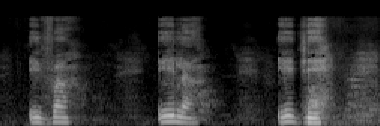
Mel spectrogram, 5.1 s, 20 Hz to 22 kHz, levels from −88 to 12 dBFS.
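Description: From the start, the speech carries HE-AAC compression damage, likely from a low-bitrate encode that fits something around 16 kbps. Nothing survives above 12.3 kHz, and the rebuilt treble sounds synthetic, so s sounds come out gritty and lispy because the copied-up harmonics don't line up with the real ones.

At 4.1 s there's a sudden gain jump of about 13 dB that holds to the end. It's likely a level change applied without any ramp, so the speech and the background noise leap up together in a single step.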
